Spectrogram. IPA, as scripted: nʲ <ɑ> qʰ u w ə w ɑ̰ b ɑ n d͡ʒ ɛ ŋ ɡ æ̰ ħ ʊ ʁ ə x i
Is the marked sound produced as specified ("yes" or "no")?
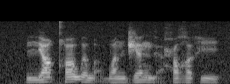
yes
